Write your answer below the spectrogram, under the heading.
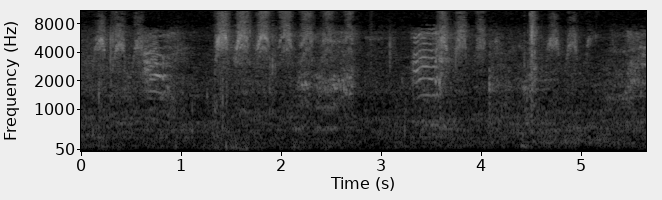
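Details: Domestic cats, a mother and her kittens living under a building among stacked firewood, coming out at feeding time; several short, high, bending meows spaced through the recording, with a man talking quietly and rustling in the background.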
